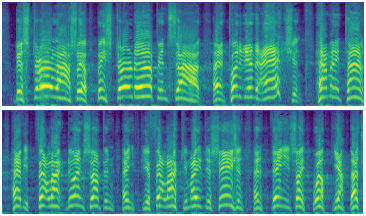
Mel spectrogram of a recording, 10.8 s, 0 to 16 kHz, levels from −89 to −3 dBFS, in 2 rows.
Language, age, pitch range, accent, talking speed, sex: English, 60-79, 275-340 Hz, American, 195 wpm, male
